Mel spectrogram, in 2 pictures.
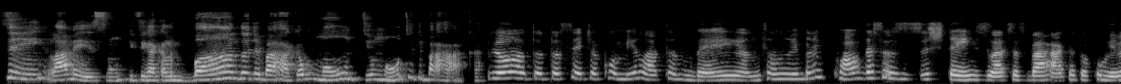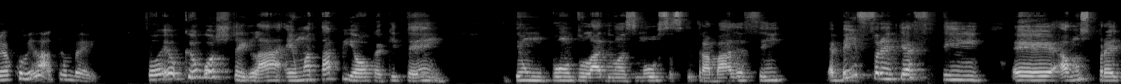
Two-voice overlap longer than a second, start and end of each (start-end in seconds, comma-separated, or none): none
